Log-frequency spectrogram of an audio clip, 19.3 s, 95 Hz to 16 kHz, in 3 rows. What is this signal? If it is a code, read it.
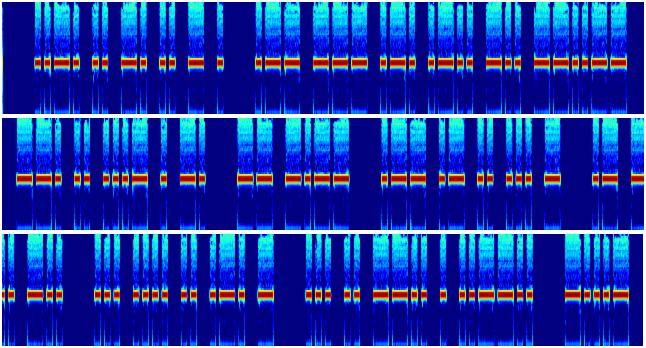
Morse code, heard as a keyed tone, about 25 wpm, 1000 Hz. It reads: FINITE WORLD, GIVEN MY WAIST AND SHIRT SIZE? <BT>
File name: qotdfiles / 25wpm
